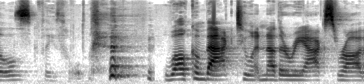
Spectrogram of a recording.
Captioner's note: chuckles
